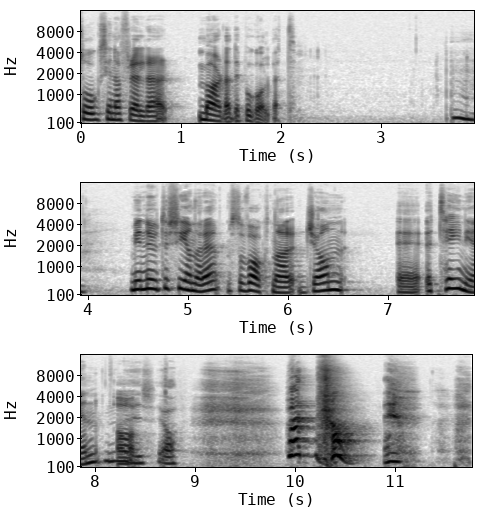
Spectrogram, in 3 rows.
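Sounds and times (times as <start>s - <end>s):
speech: 0.0s - 2.2s, 3.7s - 11.7s
person sneezing: 10.0s - 11.7s.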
